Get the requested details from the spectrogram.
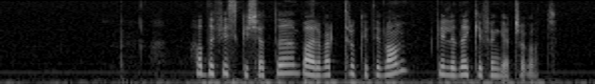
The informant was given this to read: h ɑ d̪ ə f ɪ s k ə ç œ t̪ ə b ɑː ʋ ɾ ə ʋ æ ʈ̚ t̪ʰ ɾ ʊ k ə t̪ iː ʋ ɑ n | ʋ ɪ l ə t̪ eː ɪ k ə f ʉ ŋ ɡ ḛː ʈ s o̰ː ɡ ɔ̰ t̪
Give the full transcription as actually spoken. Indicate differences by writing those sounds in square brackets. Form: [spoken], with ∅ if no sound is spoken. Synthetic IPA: h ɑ d̪ ə f ɪ s k ə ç œ t̪ ə b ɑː [∅] ɾ ə ʋ æ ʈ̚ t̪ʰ ɾ ʊ k ə t̪ iː ʋ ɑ n | ʋ ɪ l ə [d̪] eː ɪ k ə f ʉ ŋ ɡ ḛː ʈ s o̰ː ɡ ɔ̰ t̪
